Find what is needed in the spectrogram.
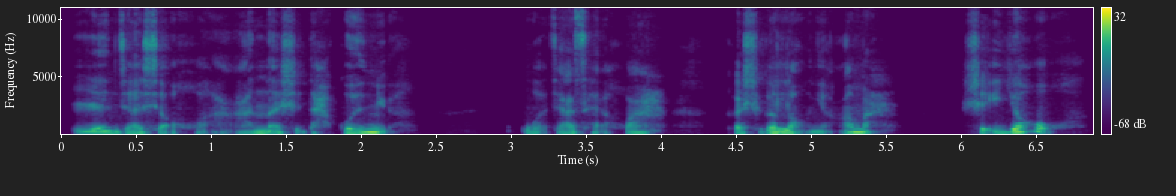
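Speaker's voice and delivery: low, halting man's voice; hesitant asking. A narrator's reading. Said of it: "他吞吞吐吐地问". (吞吞吐吐，低声地问)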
